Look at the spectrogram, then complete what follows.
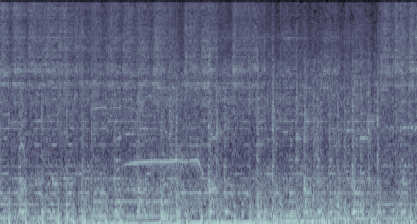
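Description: Live amplified rock band playing, with several players pounding on drums over bass guitar. A single high note is held for about a second and a half near the middle.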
